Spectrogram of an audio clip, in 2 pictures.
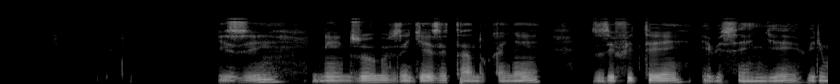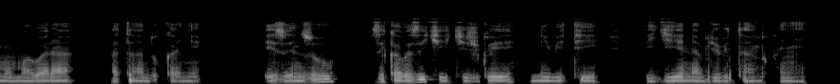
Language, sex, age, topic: Kinyarwanda, male, 25-35, government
